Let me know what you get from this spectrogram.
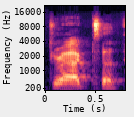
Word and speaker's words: Dragt: Dragt.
